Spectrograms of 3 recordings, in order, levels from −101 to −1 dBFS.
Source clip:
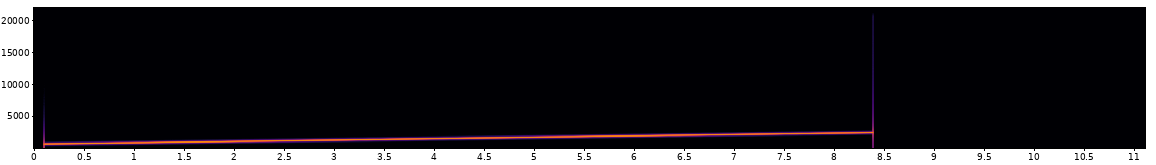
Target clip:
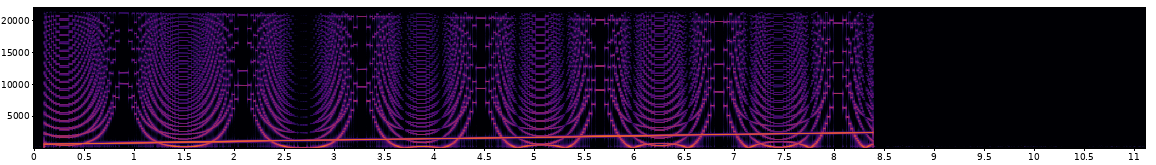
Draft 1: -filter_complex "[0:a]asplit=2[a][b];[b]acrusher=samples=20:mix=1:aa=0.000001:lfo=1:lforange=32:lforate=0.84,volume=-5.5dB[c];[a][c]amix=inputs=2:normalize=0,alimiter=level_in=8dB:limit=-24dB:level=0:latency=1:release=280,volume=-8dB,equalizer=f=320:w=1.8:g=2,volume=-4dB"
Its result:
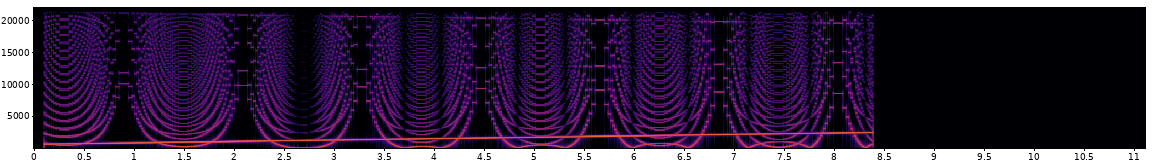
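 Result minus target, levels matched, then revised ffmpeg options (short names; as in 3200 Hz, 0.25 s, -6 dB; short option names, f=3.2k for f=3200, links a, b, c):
250 Hz band -7.5 dB
-filter_complex "[0:a]asplit=2[a][b];[b]acrusher=samples=20:mix=1:aa=0.000001:lfo=1:lforange=32:lforate=0.84,volume=-5.5dB[c];[a][c]amix=inputs=2:normalize=0,alimiter=level_in=8dB:limit=-24dB:level=0:latency=1:release=280,volume=-8dB,equalizer=f=320:w=1.8:g=14,volume=-4dB"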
